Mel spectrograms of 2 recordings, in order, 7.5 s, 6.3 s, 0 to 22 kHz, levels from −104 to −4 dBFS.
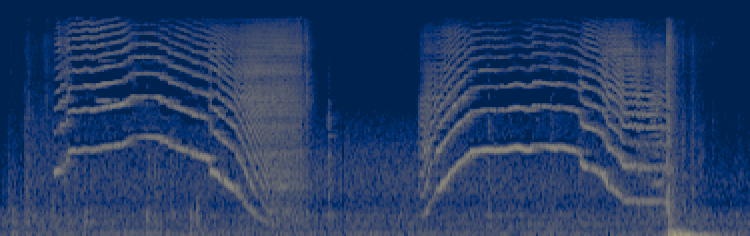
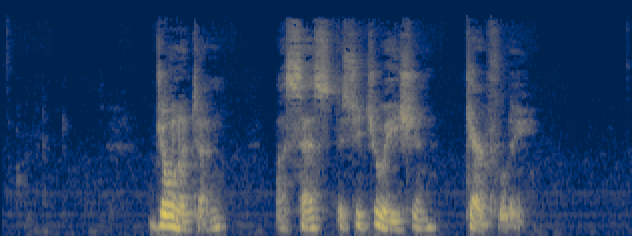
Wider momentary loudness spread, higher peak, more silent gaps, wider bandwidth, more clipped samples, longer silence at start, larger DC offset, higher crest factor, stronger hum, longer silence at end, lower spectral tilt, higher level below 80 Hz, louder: second, 12 LU vs 20 LU; second, -36 dBFS vs -10 dBFS; neither; about the same, 16 kHz vs 16 kHz; neither; second, 0 s vs 1.5 s; neither; second, 18 dB vs 24 dB; neither; second, 0 s vs 1.1 s; second, -0.5 dB/octave vs -5 dB/octave; first, -62 dBFS vs -72 dBFS; second, -50 LUFS vs -32 LUFS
